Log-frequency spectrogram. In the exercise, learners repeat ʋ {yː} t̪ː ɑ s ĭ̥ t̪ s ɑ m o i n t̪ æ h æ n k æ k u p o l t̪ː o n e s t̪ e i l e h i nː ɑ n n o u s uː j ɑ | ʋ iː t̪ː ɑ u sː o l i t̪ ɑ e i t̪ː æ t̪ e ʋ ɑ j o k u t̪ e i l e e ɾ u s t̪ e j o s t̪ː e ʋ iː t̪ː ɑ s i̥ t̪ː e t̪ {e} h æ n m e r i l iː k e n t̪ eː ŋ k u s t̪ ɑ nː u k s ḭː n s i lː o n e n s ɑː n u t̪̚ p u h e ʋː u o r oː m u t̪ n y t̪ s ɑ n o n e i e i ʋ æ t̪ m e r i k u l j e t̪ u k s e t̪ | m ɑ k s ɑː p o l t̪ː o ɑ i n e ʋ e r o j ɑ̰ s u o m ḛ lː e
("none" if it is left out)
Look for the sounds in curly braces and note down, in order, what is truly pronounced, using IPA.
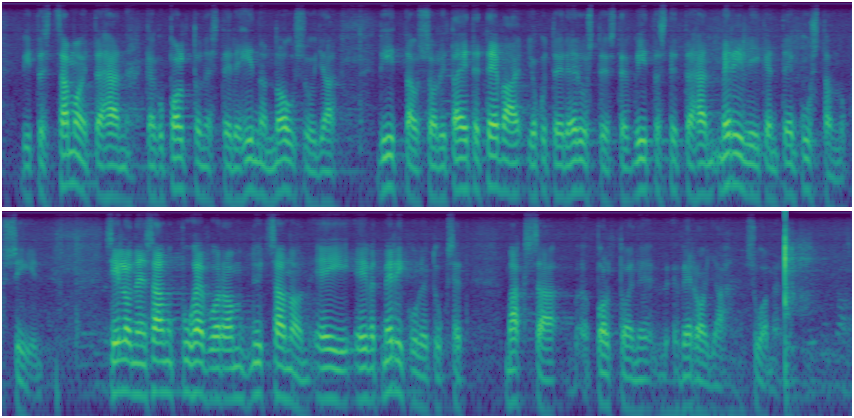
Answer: iː, æ

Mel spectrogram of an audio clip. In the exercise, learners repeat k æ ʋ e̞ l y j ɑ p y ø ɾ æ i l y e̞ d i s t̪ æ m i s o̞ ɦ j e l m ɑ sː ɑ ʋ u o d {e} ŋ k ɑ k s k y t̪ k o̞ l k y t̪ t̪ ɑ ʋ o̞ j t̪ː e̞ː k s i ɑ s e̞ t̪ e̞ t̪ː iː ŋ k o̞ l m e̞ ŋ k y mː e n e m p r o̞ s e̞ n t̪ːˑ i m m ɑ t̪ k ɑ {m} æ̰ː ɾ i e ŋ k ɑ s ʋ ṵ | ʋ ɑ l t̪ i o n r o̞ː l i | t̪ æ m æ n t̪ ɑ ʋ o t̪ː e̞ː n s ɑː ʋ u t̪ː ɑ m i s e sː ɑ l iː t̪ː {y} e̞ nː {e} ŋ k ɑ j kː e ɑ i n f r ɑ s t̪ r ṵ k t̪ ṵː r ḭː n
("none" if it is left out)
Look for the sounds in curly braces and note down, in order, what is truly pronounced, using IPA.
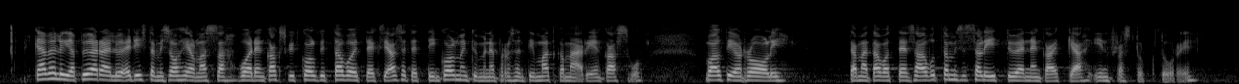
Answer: e, m, yː, e

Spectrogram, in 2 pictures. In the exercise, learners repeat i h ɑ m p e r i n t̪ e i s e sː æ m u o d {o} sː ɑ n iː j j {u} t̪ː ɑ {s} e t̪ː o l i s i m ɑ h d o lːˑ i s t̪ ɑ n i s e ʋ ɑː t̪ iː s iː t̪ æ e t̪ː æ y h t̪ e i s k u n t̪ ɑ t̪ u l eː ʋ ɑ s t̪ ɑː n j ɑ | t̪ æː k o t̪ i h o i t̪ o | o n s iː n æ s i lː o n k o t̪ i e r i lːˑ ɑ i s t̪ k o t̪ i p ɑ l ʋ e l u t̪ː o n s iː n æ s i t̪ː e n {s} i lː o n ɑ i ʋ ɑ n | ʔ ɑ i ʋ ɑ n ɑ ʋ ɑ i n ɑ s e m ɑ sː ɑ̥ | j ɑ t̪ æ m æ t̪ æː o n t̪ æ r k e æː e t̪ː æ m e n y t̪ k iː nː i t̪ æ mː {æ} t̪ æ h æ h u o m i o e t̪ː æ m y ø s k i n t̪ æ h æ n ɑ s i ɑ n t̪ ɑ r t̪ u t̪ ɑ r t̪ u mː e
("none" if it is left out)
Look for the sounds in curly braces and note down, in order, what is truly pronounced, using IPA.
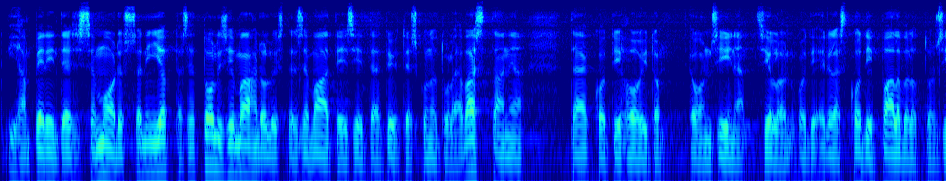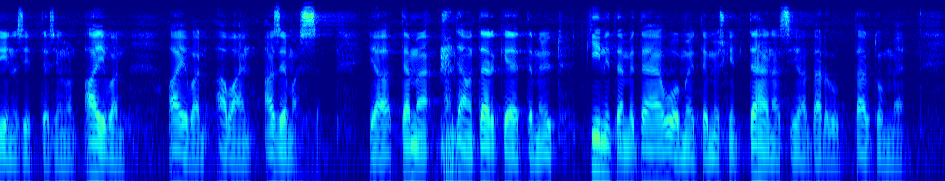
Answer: o, o, s, s, e

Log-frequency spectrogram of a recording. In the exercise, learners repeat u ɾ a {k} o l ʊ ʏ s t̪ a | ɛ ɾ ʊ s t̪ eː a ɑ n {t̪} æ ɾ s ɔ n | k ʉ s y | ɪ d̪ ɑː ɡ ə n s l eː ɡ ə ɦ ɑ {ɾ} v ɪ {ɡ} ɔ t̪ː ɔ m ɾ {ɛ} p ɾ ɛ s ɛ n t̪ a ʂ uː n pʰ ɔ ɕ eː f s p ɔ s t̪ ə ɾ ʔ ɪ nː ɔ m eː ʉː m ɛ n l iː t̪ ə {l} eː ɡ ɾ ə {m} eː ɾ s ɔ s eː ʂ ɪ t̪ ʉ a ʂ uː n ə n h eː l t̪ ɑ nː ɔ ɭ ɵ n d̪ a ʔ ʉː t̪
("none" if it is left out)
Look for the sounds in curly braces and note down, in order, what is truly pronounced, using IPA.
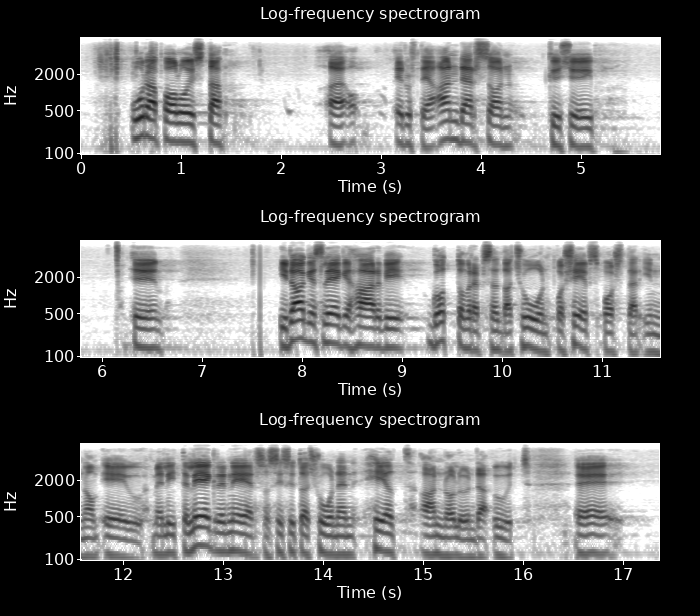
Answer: p, d̪, ɾ, ɡ, ɛ, l, n

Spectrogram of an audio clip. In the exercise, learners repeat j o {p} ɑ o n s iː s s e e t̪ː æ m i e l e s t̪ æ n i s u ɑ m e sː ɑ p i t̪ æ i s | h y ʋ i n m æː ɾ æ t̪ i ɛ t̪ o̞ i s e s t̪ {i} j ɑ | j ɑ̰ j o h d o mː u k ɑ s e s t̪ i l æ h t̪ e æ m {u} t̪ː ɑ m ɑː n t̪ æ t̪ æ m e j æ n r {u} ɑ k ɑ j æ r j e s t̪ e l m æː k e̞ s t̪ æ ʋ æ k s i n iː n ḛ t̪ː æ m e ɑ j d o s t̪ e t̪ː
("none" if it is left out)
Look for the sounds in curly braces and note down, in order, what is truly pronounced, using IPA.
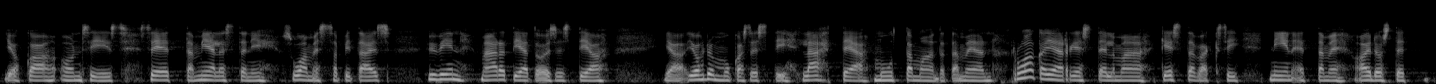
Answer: k, i, uː, u

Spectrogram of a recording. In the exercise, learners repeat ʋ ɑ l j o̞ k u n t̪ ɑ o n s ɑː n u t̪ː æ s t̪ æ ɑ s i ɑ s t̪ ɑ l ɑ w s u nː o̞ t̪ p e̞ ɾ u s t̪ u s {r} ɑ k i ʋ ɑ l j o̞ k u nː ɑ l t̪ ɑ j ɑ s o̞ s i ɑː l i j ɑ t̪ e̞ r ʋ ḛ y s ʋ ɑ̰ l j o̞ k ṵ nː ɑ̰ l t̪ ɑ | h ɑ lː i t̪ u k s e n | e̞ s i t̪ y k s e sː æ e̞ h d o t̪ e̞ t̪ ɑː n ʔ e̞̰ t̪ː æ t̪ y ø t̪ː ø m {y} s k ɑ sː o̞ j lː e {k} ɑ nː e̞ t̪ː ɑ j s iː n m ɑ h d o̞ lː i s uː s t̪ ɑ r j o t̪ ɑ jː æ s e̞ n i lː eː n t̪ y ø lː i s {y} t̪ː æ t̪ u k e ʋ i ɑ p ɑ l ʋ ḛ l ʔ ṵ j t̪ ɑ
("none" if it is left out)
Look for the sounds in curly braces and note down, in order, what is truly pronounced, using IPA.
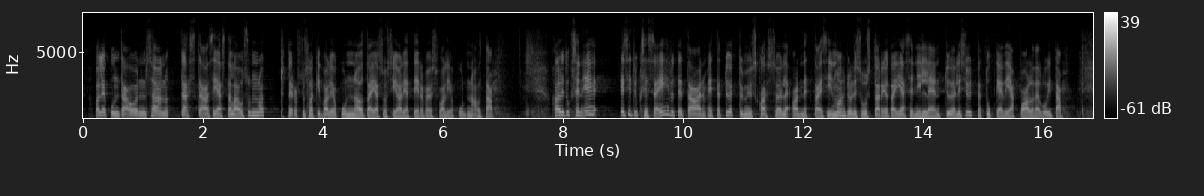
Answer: l, yː, ʔ, yː

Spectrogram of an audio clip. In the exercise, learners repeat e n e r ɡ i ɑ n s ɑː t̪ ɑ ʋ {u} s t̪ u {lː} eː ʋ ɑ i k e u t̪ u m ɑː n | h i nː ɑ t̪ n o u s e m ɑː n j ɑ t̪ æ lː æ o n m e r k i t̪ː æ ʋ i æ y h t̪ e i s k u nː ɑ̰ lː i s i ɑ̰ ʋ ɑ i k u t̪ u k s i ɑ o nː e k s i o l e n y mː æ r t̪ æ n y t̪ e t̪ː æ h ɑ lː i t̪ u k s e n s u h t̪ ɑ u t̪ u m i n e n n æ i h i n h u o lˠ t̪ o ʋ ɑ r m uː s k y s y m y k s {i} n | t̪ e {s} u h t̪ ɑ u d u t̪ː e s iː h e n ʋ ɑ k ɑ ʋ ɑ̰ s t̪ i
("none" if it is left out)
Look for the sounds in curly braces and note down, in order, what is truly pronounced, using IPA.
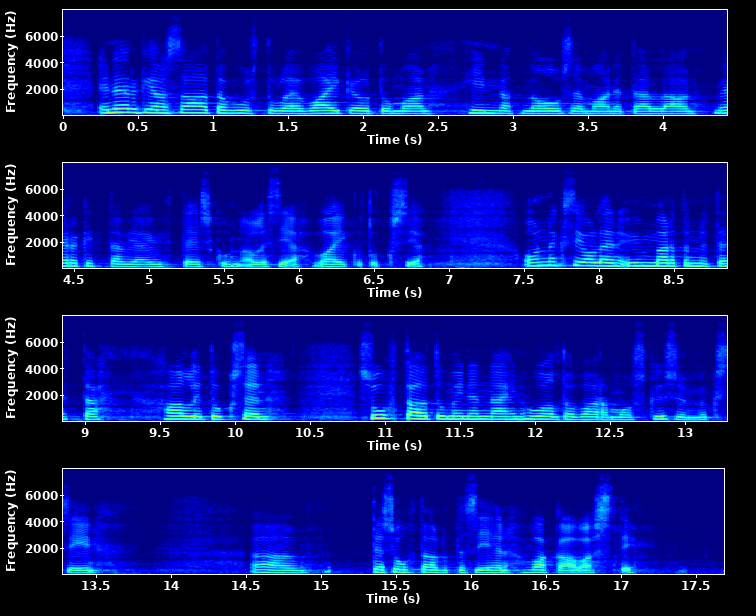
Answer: uː, l, iː, s

